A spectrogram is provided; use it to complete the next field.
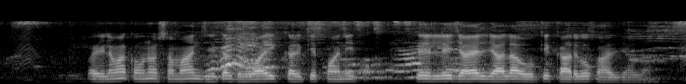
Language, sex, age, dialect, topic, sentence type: Bhojpuri, male, 18-24, Western, banking, statement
